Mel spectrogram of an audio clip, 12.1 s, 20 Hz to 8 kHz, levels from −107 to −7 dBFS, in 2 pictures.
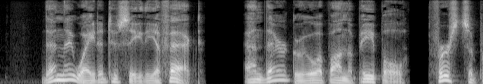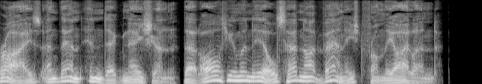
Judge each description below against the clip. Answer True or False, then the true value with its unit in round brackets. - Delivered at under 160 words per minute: True (140 wpm)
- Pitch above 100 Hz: False (95 Hz)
